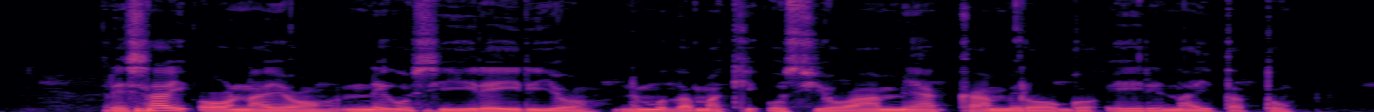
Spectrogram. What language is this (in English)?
Kikuyu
